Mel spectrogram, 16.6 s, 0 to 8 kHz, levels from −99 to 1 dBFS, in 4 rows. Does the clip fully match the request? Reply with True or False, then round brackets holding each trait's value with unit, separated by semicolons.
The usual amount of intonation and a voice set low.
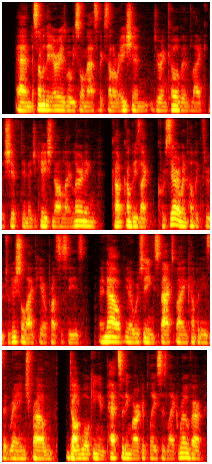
False (2.1 semitones; 110 Hz)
